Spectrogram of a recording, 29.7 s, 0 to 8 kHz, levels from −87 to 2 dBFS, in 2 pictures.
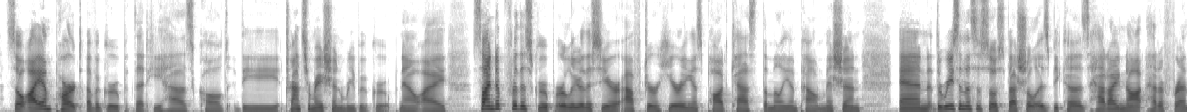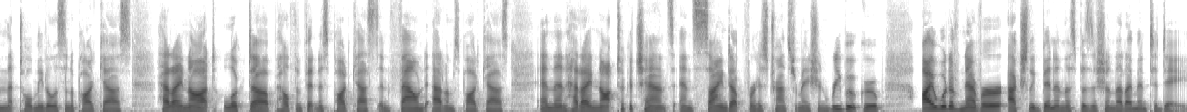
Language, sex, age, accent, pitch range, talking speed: English, female, 40-59, American, 155-185 Hz, 195 wpm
